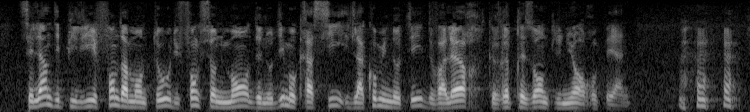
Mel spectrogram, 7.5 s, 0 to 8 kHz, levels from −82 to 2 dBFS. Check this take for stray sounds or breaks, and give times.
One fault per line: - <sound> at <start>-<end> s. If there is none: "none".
- laugh at 6.8-7.4 s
